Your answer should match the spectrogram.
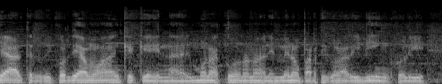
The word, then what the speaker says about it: Monaco: Allora, leggo sui siti di un'asta tra Monaco, con l'accento sulla O, quindi quelli del Principato, e Paris Saint-Germain per Cristiano Ronaldo, super offerta dal Principato, 23 milioni di euro.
